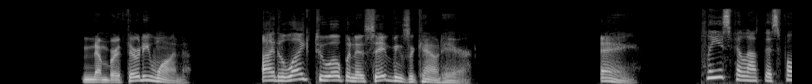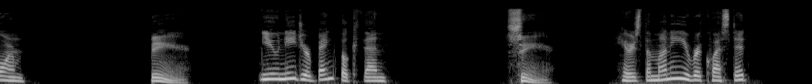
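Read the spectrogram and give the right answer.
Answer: A: Please fill out this form.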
